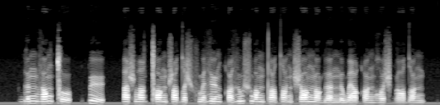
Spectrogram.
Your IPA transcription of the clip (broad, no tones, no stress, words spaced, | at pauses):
ɡəŋ zɒŋǀo | pø | aʃðˤæǀɒŋʃø dˤøʃsʷæzøŋ qʷɐzuʃwɒŋtʷa tˤaŋʃɒŋ ɾɒɡɐ ŋəwæqʷaŋ ʁʷaʃɡɒdˤuŋ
